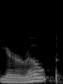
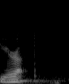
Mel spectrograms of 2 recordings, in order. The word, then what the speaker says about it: Europe: make the vowel long but Europe it's not your rope it's you're up okay and so that's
